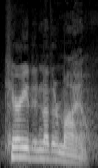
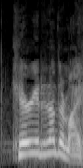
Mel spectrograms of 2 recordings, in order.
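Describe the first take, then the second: First: Said in the usual way. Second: Rising emphasis on "Carry it another mile"; emphatic repeat. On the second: Shown as a demonstration. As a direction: hit "Carry" hard on the repeat. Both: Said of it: "repeated with emphasis".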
